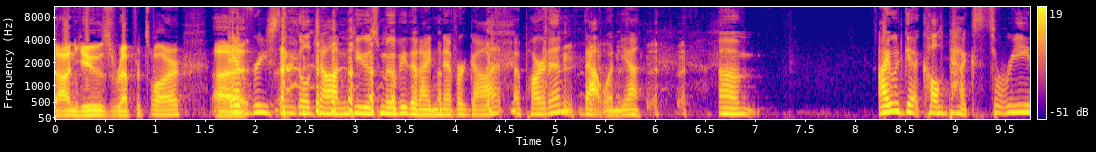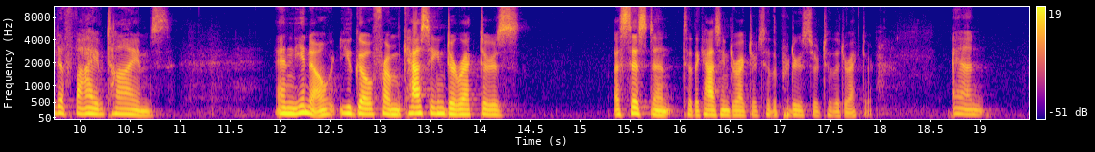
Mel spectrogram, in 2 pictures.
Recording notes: In front of an audience at the Karlovy Vary International Film Festival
